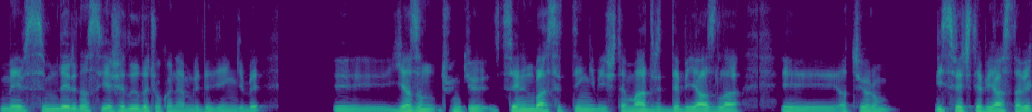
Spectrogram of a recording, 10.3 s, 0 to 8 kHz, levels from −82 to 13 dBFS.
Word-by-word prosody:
mevsimleri 145 Hz, 0 st, +2 dB
nasıl 145 Hz, +1 st, 0 dB
yaşadığı 140 Hz, 0 st, +2 dB
da 135 Hz, -, +2 dB
çok 115 Hz, -2 st, -6 dB
önemli 105 Hz, -1 st, -4 dB
dediğin 110 Hz, -1 st, -4 dB
gibi. 135 Hz, +7 st, -4 dB, 0.7 s
İii, 140 Hz, -, -4 dB
yazın 130 Hz, 0 st, +3 dB
çünkü 135 Hz, +3 st, -2 dB
senin 135 Hz, 0 st, +3 dB
bahsettiğin 130 Hz, +1 st, +2 dB
gibi, 130 Hz, 0 st, -2 dB
işte, 125 Hz, +2 st, -4 dB
Madrid'de 125 Hz, -2 st, +1 dB
bir 120 Hz, -, 0 dB
yazla, 125 Hz, 0 st, +3 dB, 0.4 s
eee, 125 Hz, -1 st, -2 dB
atıyorum 125 Hz, +1 st, -2 dB, 0.4 s
İsveç'te 135 Hz, -4 st, +1 dB
bir -, -, +2 dB
yaz 130 Hz, 0 st, +3 dB
tabii 135 Hz, +4 st, +2 dB
130 Hz, 140 wpm, -23 LUFS, 125-140 Hz, 0.7 s, yazın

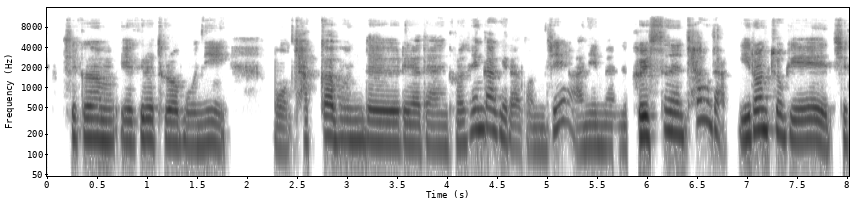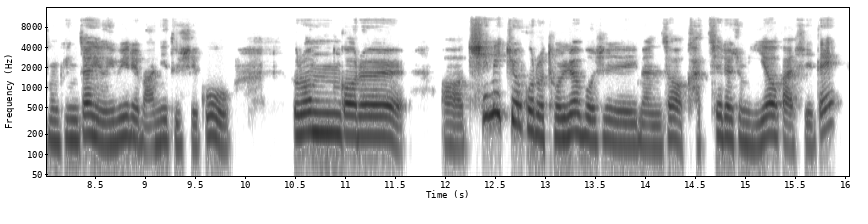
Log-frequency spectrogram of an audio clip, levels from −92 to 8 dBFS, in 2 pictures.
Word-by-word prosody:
지금 175 Hz, -2 st, -1 dB
얘기를 160 Hz, +1 st, -1 dB
들어보니 150 Hz, -1 st, -4 dB, 0.5 s
뭐 130 Hz, -2 st, -8 dB
작가분들에 160 Hz, -4 st, -1 dB
대한 135 Hz, -1 st, -8 dB
그런 150 Hz, 0 st, -6 dB
생각이라든지 195 Hz, -, -3 dB
아니면은 135 Hz, 0 st, -8 dB
글 190 Hz, 0 st, +7 dB
쓰는 205 Hz, +1 st, 0 dB
창작 305 Hz, -4 st, -3 dB
이런 230 Hz, +8 st, +4 dB
쪽에 165 Hz, -, 0 dB
지금 160 Hz, 0 st, -3 dB
굉장히 170 Hz, +4 st, +2 dB
의미를 165 Hz, +3 st, 0 dB
많이 145 Hz, +4 st, -4 dB
두시고 145 Hz, +1 st, -3 dB, 0.6 s
그런 210 Hz, 0 st, +4 dB
거를 185 Hz, -2 st, +4 dB, 0.4 s
어 -, -, -5 dB
취미 400 Hz, +3 st, +7 dB
쪽으로 240 Hz, -, +2 dB
돌려보시면서 165 Hz, -5 st, 0 dB
가치를 180 Hz, -3 st, -2 dB
좀 160 Hz, -3 st, -5 dB
이어가시되 160 Hz, -, -1 dB
165 Hz, 285 characters per minute, -22 LUFS, 150-195 Hz, 0.6 s, 글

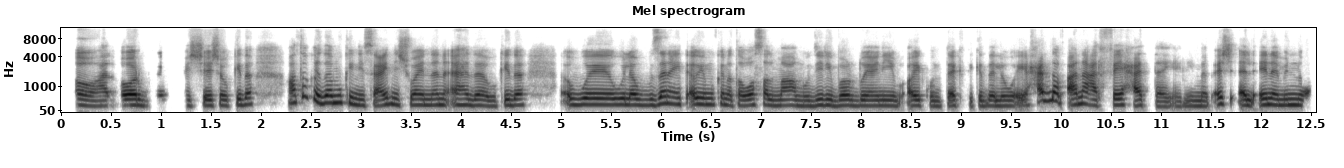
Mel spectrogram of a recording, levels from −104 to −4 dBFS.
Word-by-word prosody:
آه، 185 Hz, -4 st, 0 dB
على 175 Hz, 0 st, -5 dB
الpower 195 Hz, +2 st, +7 dB
point 275 Hz, +10 st, -11 dB, 0.2 s
في -, -, -17 dB
الشاشة 185 Hz, +1 st, -3 dB
وكده، 200 Hz, +4 st, -2 dB, 0.4 s
أعتقد 460 Hz, -, +1 dB
ده 270 Hz, 0 st, +5 dB
ممكن 265 Hz, -6 st, +1 dB
يساعدني 200 Hz, +3 st, -1 dB
شويّة 200 Hz, 0 st, -1 dB
إن 195 Hz, 0 st, -2 dB
أنا 205 Hz, 0 st, -2 dB
أهدى 195 Hz, -1 st, 0 dB
وكده. 195 Hz, +4 st, -1 dB, 0.4 s
و 215 Hz, 0 st, +3 dB
ولو 205 Hz, -2 st, +2 dB
زنقت 235 Hz, +1 st, 0 dB
أوي 225 Hz, 0 st, +2 dB
ممكن 215 Hz, -1 st, -2 dB
أتواصل 195 Hz, +1 st, 0 dB
مع 185 Hz, +1 st, -2 dB
مديري 185 Hz, +2 st, -2 dB
برضو 185 Hz, 0 st, +1 dB
بeye 180 Hz, 0 st, -1 dB
contact 170 Hz, +2 st, -4 dB
كده 175 Hz, 0 st, -2 dB
اللي 175 Hz, 0 st, -1 dB
هو 175 Hz, 0 st, -1 dB
إيه، -, -, -2 dB
حد 345 Hz, -, +1 dB
ابقى 325 Hz, -, +3 dB
أنا 240 Hz, +3 st, +1 dB
عارفاه 200 Hz, -1 st, 0 dB
حتّى، 175 Hz, -6 st, -2 dB
يعني 160 Hz, +2 st, -10 dB
ما 170 Hz, -1 st, -3 dB
ابقاش 225 Hz, +8 st, -2 dB
قلقانة 205 Hz, +3 st, +2 dB
منّه 200 Hz, 0 st, 0 dB
195 Hz, 195 wpm, -23 LUFS, 180-210 Hz, 0.4 s, الpower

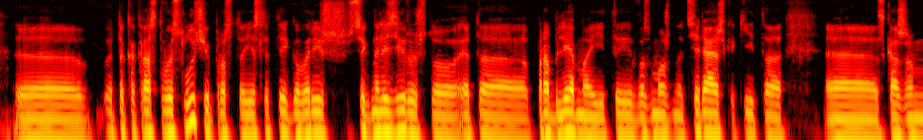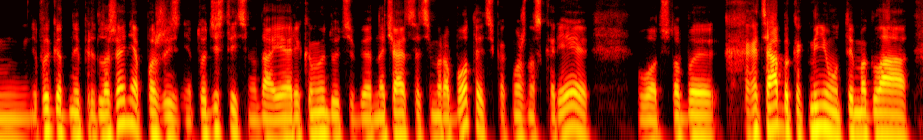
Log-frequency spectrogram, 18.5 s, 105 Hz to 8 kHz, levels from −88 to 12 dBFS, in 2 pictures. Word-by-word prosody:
э, 105 Hz, -1 st, 0 dB, 0.2 s
это 125 Hz, -1 st, -5 dB
как 120 Hz, -1 st, -8 dB
раз 125 Hz, -3 st, +2 dB
твой 130 Hz, +2 st, +1 dB
случай. 155 Hz, -, -1 dB
Просто 115 Hz, 0 st, -4 dB
если 115 Hz, +1 st, -2 dB
ты 125 Hz, +4 st, -2 dB
говоришь, 120 Hz, -1 st, -1 dB
сигнализируешь, 125 Hz, 0 st, +1 dB
что 110 Hz, +1 st, -2 dB
это 110 Hz, -2 st, -2 dB
проблема 115 Hz, -1 st, +2 dB
и 110 Hz, 0 st, -2 dB
ты, 115 Hz, +1 st, -3 dB
возможно, 110 Hz, +1 st, -3 dB
теряешь 120 Hz, 0 st, +1 dB
какие-то, 110 Hz, -1 st, -4 dB, 0.4 s
э, 105 Hz, -1 st, +1 dB
скажем, 105 Hz, 0 st, -2 dB, 0.2 s
выгодные 130 Hz, -3 st, +1 dB
предложения 115 Hz, +9 st, +1 dB
по 125 Hz, -, 0 dB
жизни, 105 Hz, -4 st, -3 dB
то 120 Hz, -, -2 dB
действительно, 120 Hz, -6 st, -2 dB
да, 105 Hz, -1 st, +2 dB
я 105 Hz, +1 st, +3 dB
рекомендую 115 Hz, +1 st, 0 dB
тебе 105 Hz, 0 st, -3 dB
начать 110 Hz, +2 st, +1 dB
с -, -, -5 dB
этим 110 Hz, 0 st, -2 dB
работать 110 Hz, -, 0 dB
как 105 Hz, 0 st, -13 dB
можно 110 Hz, -1 st, -3 dB
скорее, 120 Hz, +5 st, +1 dB, 0.5 s
вот, 100 Hz, -1 st, -1 dB
чтобы 110 Hz, +2 st, +2 dB
к -, -, -18 dB, 0.2 s
хотя 140 Hz, +3 st, +7 dB
бы, 145 Hz, -3 st, +2 dB
как 125 Hz, -4 st, -4 dB
минимум, 145 Hz, -5 st, +4 dB
ты 130 Hz, -, +1 dB
могла 120 Hz, -2 st, +5 dB
115 Hz, 155 wpm, -23 LUFS, 105-120 Hz, 0.5 s, хотя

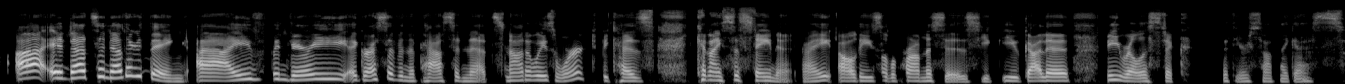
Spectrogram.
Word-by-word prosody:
Uh, 315 Hz, -11 st, +9 dB
and 290 Hz, -1 st, +6 dB
that's 310 Hz, +4 st, +6 dB
another 360 Hz, +3 st, +4 dB
thing. 140 Hz, -2 st, +1 dB
I 185 Hz, +6 st, +3 dB
I've 230 Hz, -, -10 dB
been 245 Hz, -3 st, -3 dB
very 235 Hz, +4 st, +1 dB
aggressive 210 Hz, +4 st, -1 dB
in 195 Hz, -, -5 dB
the 160 Hz, 0 st, -5 dB
past, 155 Hz, +1 st, -3 dB
and 155 Hz, -5 st, -7 dB
that's 145 Hz, +4 st, -5 dB
not 180 Hz, +3 st, -2 dB
always 200 Hz, -1 st, -1 dB
worked 180 Hz, -, -4 dB
because 160 Hz, -3 st, -3 dB, 0.4 s
can 220 Hz, -2 st, 0 dB
I 195 Hz, -1 st, +3 dB
sustain 180 Hz, -3 st, -2 dB
it, -, -, -7 dB
right? 175 Hz, +6 st, -2 dB
All 160 Hz, 0 st, +2 dB
these 165 Hz, 0 st, -4 dB
little 165 Hz, -4 st, -6 dB
promises, 160 Hz, -6 st, -3 dB
you 140 Hz, -, -9 dB
you 170 Hz, -1 st, -3 dB
gotta 175 Hz, +1 st, +2 dB, 0.4 s
be 210 Hz, -1 st, 0 dB
realistic 150 Hz, -3 st, -3 dB, 0.5 s
with 155 Hz, -, -10 dB
yourself, 140 Hz, 0 st, -10 dB
I 135 Hz, -, -8 dB
guess. 130 Hz, +3 st, -9 dB
180 Hz, 165 wpm, -22 LUFS, 155-220 Hz, 0.5 s, Uh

